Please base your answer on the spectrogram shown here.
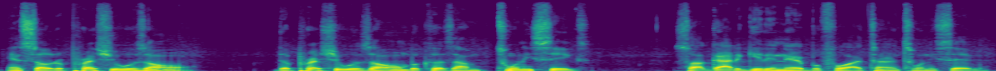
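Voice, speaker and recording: A man with a low voice talks through a personal story on his podcast, earnest and reflective. His speech is loose and conversational, full of "you know" and restarts. He comes back to key phrases to drive them home. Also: darkish tone. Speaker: podcast host.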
